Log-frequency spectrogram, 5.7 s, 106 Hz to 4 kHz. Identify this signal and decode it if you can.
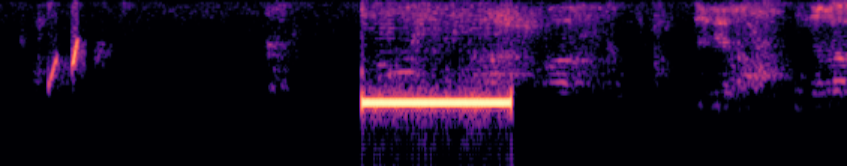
Ringback tone (Europe, 425 Hz), with speech.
